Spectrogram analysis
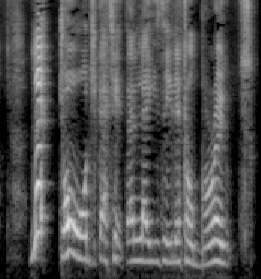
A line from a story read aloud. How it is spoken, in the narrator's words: Grandma shouted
